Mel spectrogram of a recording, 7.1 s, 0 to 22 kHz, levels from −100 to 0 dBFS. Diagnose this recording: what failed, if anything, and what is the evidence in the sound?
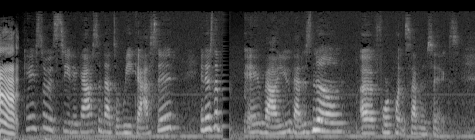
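Network stage: a likely long network dropout from 3.33 to 3.67 s. The receiver bridged the gap with a fading buzz, and 320 ms of audio never returns.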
